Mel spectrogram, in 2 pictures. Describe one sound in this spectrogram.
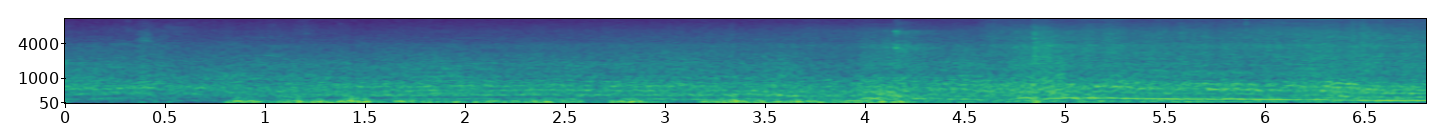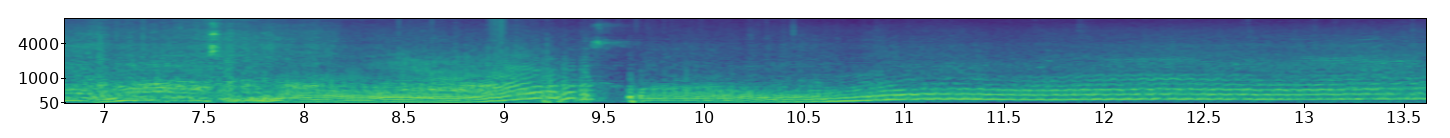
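A rally car engine roars and revs hard as the car approaches and speeds past.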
